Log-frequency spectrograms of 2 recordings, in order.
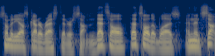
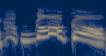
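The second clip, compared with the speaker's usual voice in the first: high-pitched mock wail; screaming, crying toddler; 13 semitones higher than usual. Toddler pleads to dad, mock screaming and crying.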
